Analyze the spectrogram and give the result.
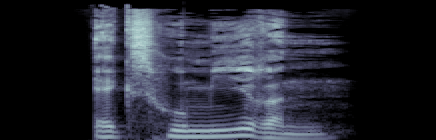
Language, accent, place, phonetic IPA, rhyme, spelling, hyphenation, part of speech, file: German, Germany, Berlin, [ɛkshuˈmiːʁən], -iːʁən, exhumieren, ex‧hu‧mie‧ren, verb, De-exhumieren.ogg
- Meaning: to exhume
